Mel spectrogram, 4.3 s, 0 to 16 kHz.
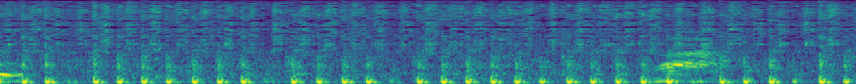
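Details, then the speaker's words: Honda Supra X 125 injection (2007–2008) being converted to carburettor: sharp popping about four times a second over idle from the exhaust, whose rusted-through lower muffler is leaking. Exhaust leak popping. "Bro ini suaranya kalau juga kayak ada nembak gue kayak gitu ya karena kenalpotnya ini yang bawahnya Bro ini bukan paginya yang bocor kenalpotnya"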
